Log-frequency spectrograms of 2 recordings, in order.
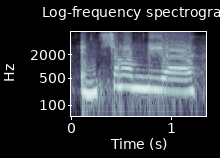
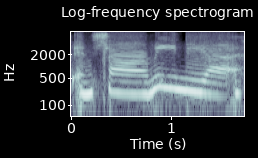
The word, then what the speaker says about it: insomnia: just changed one pronunciation so insomnia instead of insomia so I was hearing a slight extra vowel sounds after the psalm insomnia insomnia otherwise great work thanks thing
